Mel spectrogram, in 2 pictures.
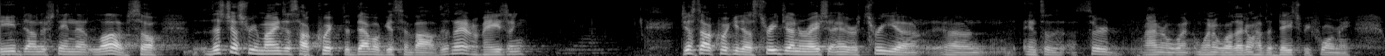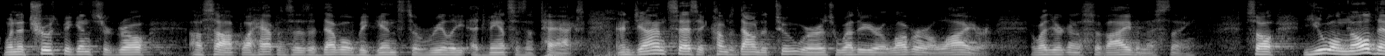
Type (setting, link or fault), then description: setting, large echoing room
